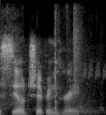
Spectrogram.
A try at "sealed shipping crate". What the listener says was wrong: A sealed shipping crate. It sounded like chipping.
